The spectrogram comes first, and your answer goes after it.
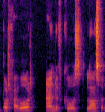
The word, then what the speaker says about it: por favor: Try not to say por favor. It's very easy to do when reading it out. It looks like it's spelled that way, but it's more of a por favor in the front of the mouth.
